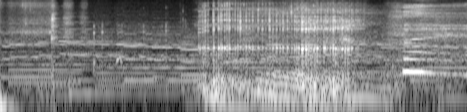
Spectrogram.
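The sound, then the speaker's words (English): Voices imitate the snoring of several sleepers, starting with a low, droning rumble and then growing into a louder, rough overlapping texture as several mock snores pile up. “So you're all sleeping soundly, apart from the multiple snores.”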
